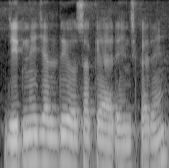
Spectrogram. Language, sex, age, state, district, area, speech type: Urdu, male, 60+, Maharashtra, Nashik, urban, spontaneous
